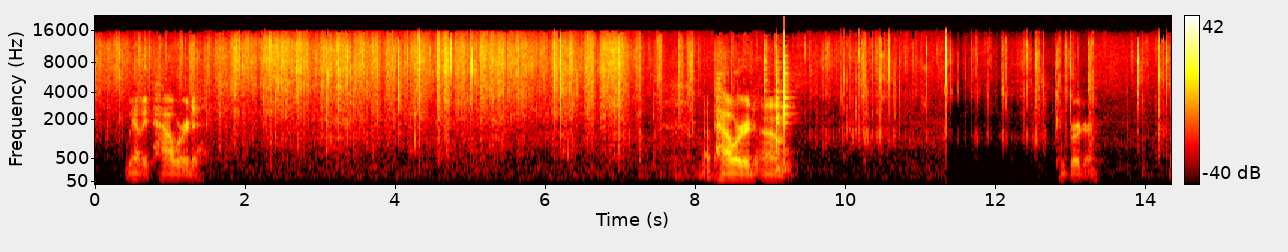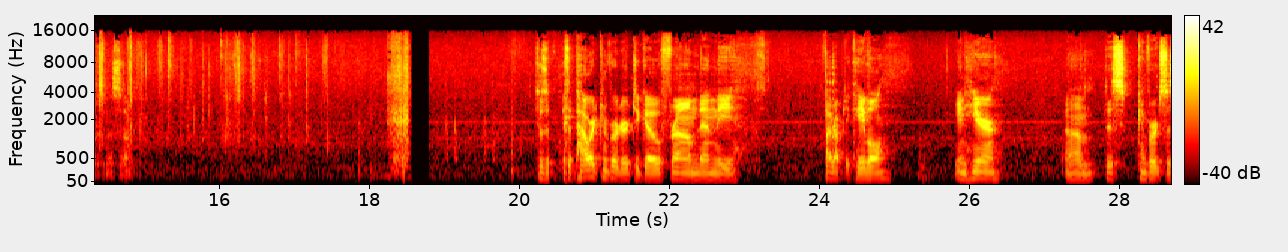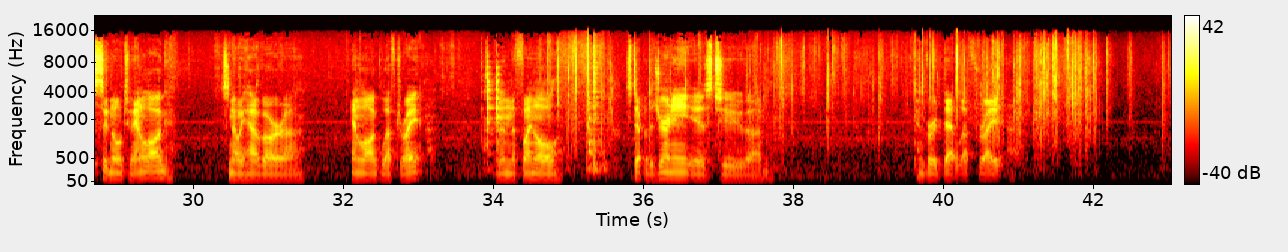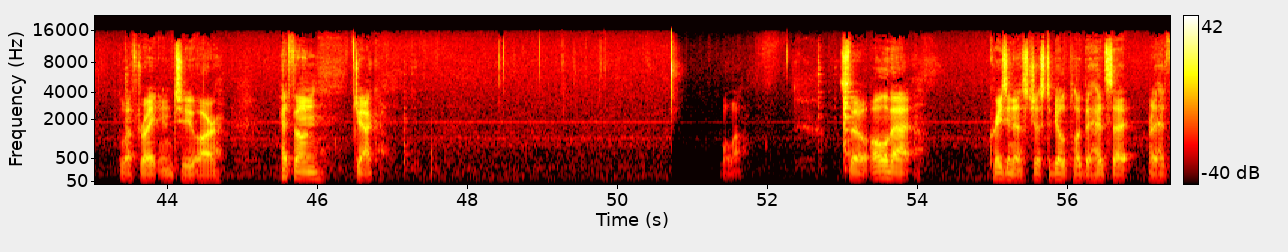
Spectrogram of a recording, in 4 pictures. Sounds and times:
Speech: 0.4 - 1.6, 8.1 - 9.3, 12.8 - 13.4, 14.3 - 15.0, 20.2 - 23.0, 24.1 - 25.0, 25.8 - 26.5, 27.3 - 29.8, 30.4 - 31.5, 32.1 - 33.2, 34.1 - 35.0, 35.8 - 37.8, 39.6 - 41.0, 43.4 - 44.8, 45.5 - 47.0, 51.4 - 51.8, 53.0 - 54.1, 55.0 - 57.3.

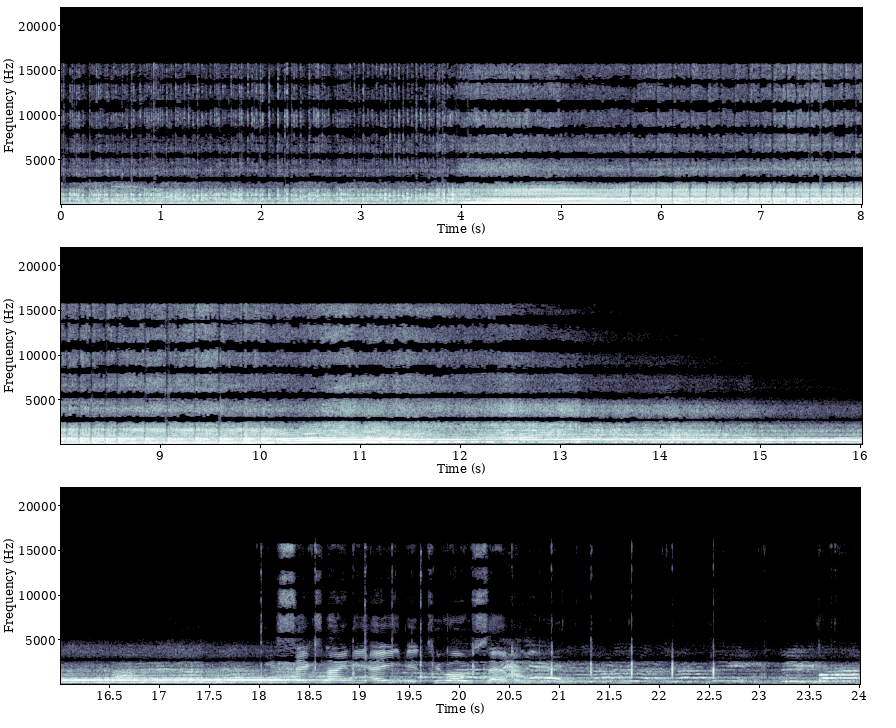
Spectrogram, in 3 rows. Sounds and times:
Speech: 18.0 - 24.0.

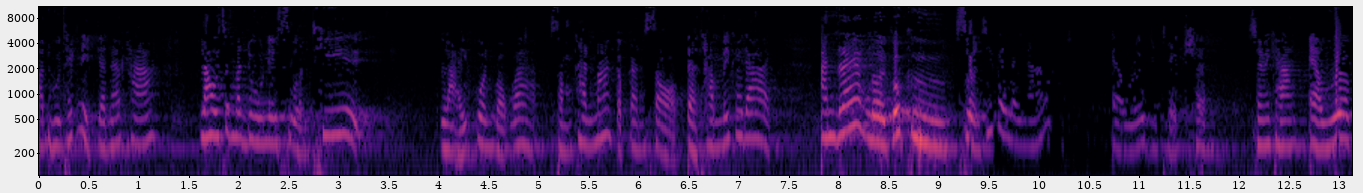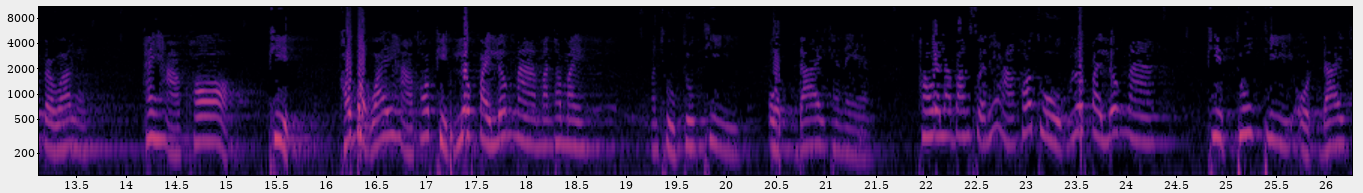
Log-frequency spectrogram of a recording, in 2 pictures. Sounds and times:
Speech: 0.0 - 3.4, 4.0 - 10.1, 10.7 - 21.4, 22.0 - 26.2.

